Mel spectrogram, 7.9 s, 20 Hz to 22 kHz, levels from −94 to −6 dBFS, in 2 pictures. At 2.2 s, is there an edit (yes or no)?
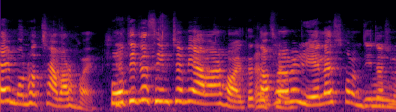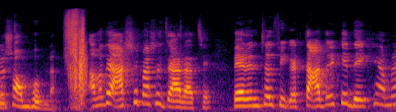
no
